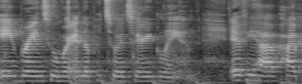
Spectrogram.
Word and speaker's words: pituitary: Uh, it's a pituitary tumor.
